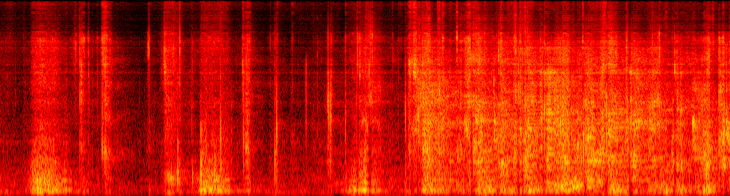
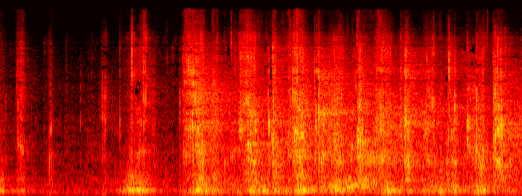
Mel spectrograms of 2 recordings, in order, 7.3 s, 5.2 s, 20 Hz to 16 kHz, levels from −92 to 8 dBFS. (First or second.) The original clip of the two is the second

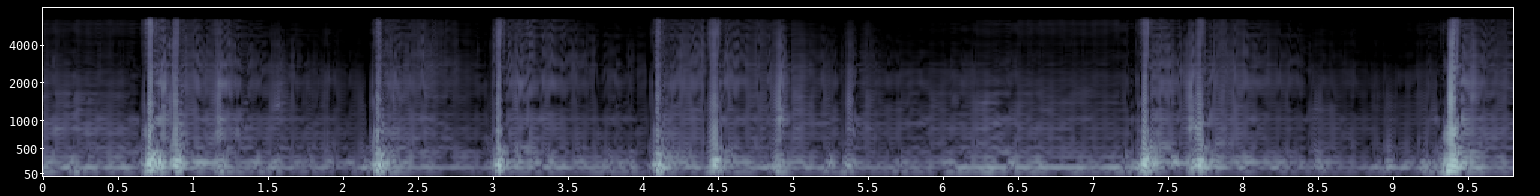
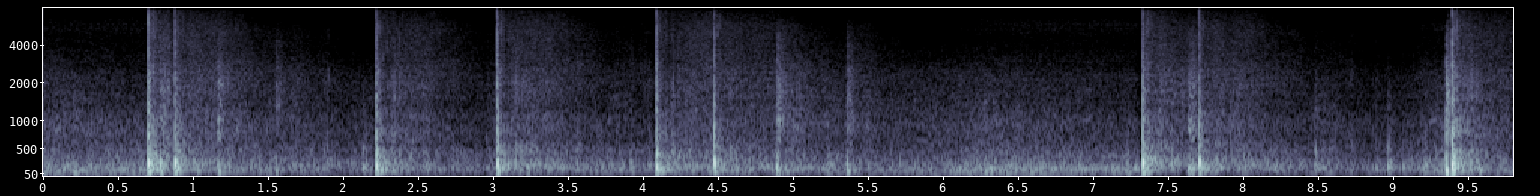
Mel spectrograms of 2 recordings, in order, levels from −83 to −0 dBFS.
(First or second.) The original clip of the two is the second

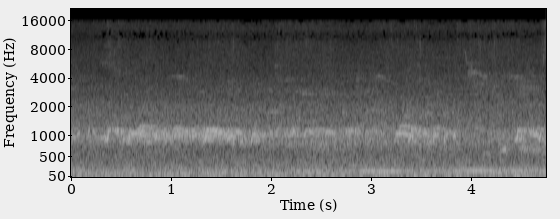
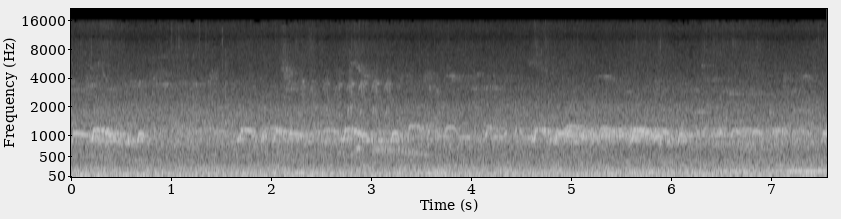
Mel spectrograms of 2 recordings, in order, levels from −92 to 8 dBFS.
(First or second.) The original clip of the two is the second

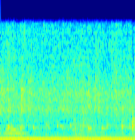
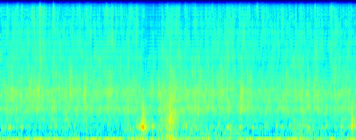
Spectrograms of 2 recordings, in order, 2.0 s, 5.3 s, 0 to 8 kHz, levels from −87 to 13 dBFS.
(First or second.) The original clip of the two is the first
